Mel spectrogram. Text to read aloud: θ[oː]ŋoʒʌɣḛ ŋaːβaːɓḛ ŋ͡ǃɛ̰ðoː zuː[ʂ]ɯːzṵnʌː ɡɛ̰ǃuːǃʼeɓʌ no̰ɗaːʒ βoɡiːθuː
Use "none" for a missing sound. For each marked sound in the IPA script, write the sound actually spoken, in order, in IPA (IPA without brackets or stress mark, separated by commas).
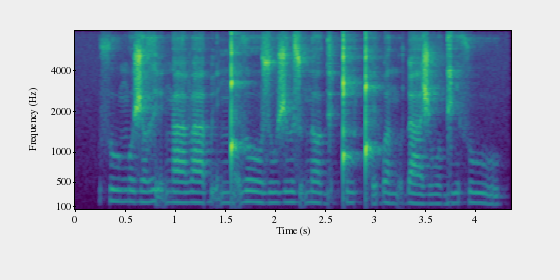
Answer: uː, ʒ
